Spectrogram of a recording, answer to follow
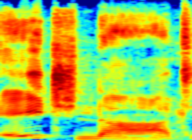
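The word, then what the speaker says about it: h₀: might teach it a little bit different basically h naught and it's just an H with a little zero little subscript 0 that's just pronounced H naught H naught is our initial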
